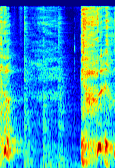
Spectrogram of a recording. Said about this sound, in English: But the towering moose was interrupted by yet another witch having a loud coughing fit.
